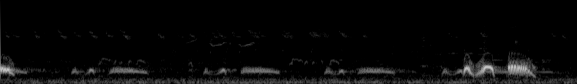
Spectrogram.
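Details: Spotted dove used as a decoy in a bird trap. Soft, mellow coos repeat through the clip, then a louder, closer burst of quavering coos comes near the end. Faint high chirps from other birds sound above.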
